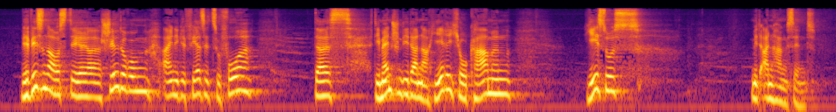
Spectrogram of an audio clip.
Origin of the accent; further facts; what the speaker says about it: Baden-Württemberg, Germany; Aufgewachsen bin ich im Schwarzwald, bin also Schwabe.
